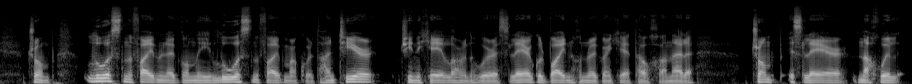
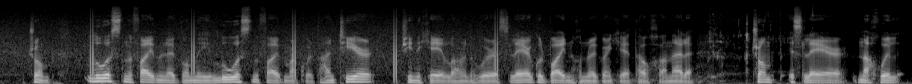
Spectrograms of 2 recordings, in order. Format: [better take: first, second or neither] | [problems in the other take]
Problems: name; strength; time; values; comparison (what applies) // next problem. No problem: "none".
first | household noises; noticeable; throughout; 15 dB below the speech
